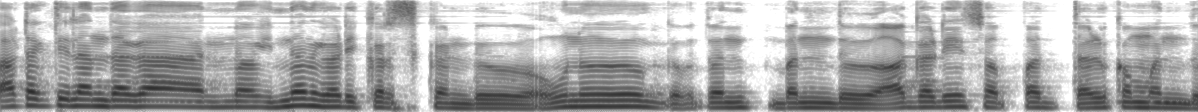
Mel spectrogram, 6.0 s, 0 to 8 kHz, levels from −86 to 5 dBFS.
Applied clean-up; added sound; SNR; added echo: neural mask model DeepFilterNet 3.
